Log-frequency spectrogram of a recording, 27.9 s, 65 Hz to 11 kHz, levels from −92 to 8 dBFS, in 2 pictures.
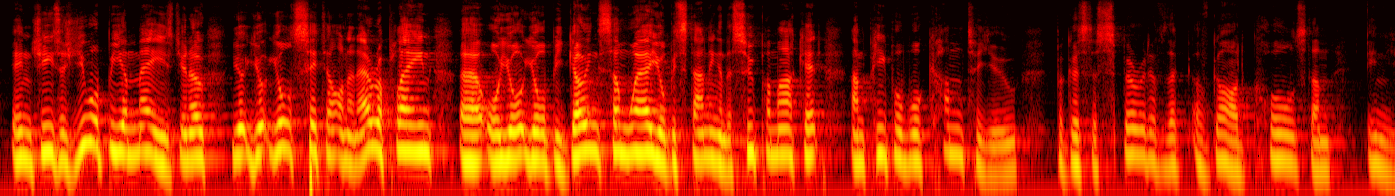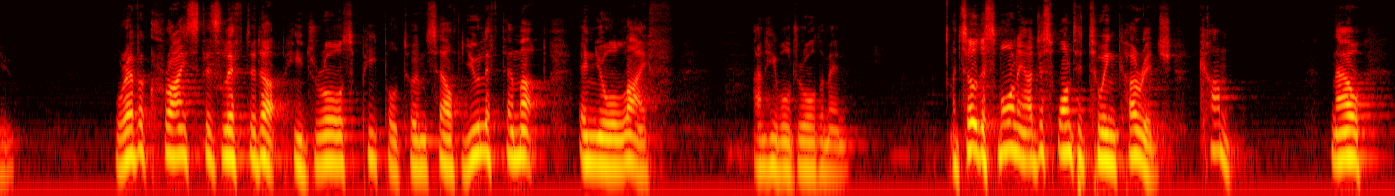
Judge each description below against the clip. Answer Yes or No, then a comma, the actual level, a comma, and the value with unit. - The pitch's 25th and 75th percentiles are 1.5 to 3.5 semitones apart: No, average, 4.7 semitones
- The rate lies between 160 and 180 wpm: Yes, average, 170 wpm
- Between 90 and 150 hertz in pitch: No, medium, 170 Hz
